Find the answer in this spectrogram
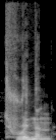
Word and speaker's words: Trinnan: For your information, I pronounce it Trinnan, like Triforce." So Trinan.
